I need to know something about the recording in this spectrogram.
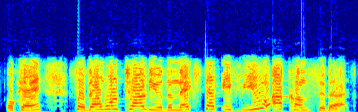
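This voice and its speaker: A woman's voice: high-pitched, lively intonation, normal speed, no room sound, highs cut off. A woman in her forties, originally from Cameroon, answering questions as a human resources expert on a call, speaking in a direct, practical way with many fillers. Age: 40s. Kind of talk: answering questions in an online session.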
